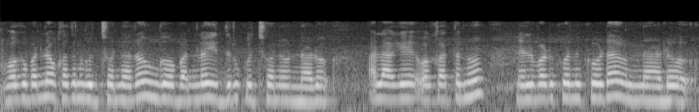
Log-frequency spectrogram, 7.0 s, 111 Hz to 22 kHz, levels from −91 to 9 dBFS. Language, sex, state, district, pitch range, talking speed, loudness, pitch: Telugu, female, Andhra Pradesh, Annamaya, 200-215 Hz, 130 wpm, -14 LUFS, 205 Hz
